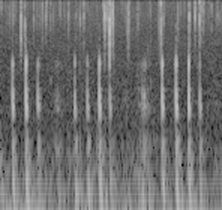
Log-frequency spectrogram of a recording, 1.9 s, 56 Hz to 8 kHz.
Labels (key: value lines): label: biophony, knock
recorder: SoundTrap 300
